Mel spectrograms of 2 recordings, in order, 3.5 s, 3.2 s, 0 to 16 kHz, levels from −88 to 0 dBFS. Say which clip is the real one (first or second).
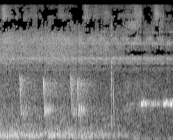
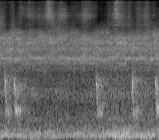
first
